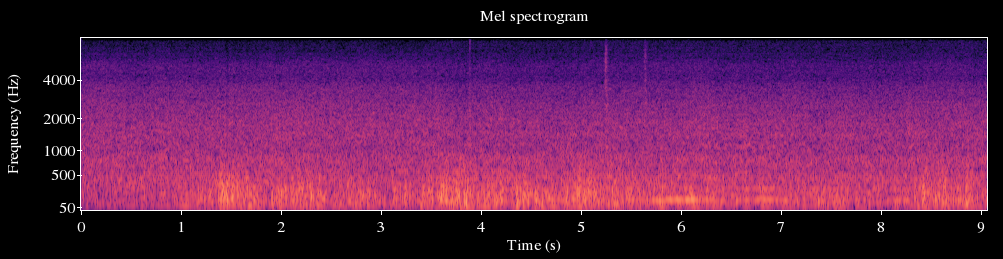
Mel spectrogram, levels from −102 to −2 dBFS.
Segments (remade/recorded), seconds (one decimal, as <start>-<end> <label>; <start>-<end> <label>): 0.0-7.6 remade; 7.6-9.1 recorded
